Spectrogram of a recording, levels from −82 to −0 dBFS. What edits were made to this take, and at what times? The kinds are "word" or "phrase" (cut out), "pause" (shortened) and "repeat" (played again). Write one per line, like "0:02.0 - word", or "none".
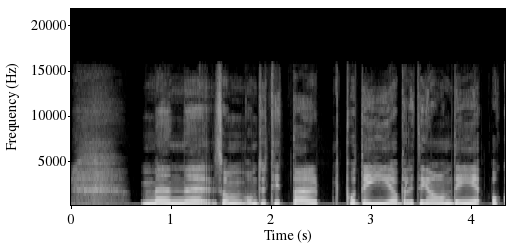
0:02.7 - word
0:03.3 - word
